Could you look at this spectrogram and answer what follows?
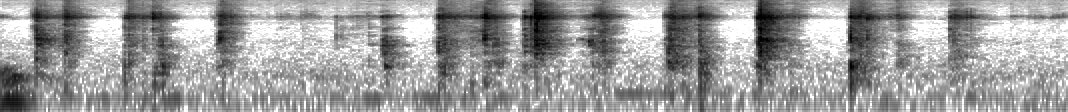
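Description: Tarot cards are drawn and handled one after another, a quick series of about a dozen close, crisp paper snaps and slides in an even rhythm, with no talking.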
